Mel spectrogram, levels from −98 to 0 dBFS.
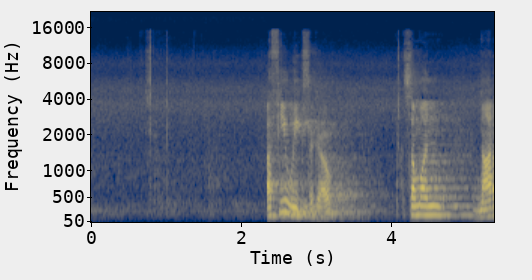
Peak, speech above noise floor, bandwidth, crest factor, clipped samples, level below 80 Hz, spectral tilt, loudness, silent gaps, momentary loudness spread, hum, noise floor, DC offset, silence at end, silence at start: -4 dBFS; 31 dB; 16 kHz; 22 dB; under 0.1%; -82 dBFS; -5.5 dB/octave; -25 LUFS; none; 24 LU; none; -54 dBFS; under 0.1%; 0 s; 0.75 s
